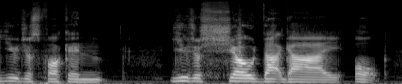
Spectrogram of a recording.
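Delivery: normal talking voice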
